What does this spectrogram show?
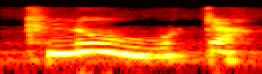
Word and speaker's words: kloka: Bokstaven O, om det är en lång vokal, om det är långt ljud, så låter det normalt O. Till exempel kloka.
